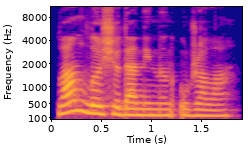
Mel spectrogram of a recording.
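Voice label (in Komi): план лӧсьӧданінын уджала, Komi, female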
